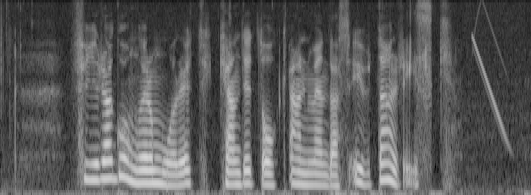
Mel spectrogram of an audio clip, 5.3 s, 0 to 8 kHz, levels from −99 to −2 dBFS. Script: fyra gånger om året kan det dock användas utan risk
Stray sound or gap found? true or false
true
